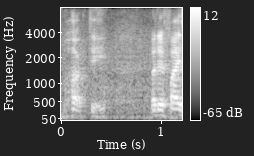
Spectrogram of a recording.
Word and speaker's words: Bhakti: It's because in the West, everybody hears it as Bhakti. But if you wanted to know the actual Sanskrit pronunciation, it's B-H-A, it's Bhakti. So actually that would be Bhakti.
